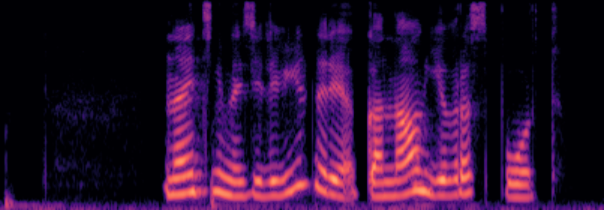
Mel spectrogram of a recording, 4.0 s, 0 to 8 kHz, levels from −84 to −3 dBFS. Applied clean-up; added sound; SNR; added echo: neural diffusion model UNIVERSE++.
